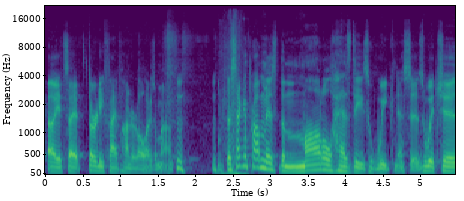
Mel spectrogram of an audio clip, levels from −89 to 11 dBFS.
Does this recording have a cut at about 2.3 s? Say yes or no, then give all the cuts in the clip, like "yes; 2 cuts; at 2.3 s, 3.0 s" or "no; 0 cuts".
yes; 1 cut; at 2.3 s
